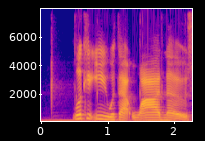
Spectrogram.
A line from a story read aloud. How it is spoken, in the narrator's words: my reflection says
